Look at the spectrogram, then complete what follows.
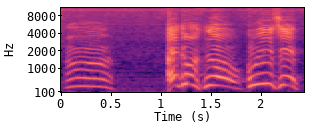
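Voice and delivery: puzzled falsetto wife; high woman's voice. Acted. Wife gives up on uncle's riddle, high falsetto woman's voice. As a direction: go way up into comic falsetto. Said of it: "high voice".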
